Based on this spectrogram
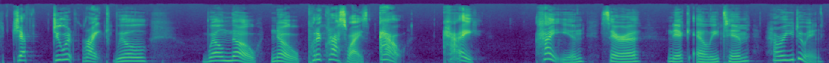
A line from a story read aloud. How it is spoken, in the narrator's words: Henry Perf, head of the operation, was shouting at every worker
